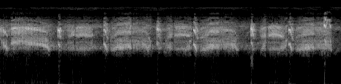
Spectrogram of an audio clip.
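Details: Swiftlet mating call: high, raspy squawking chatter held almost without pause, broken by sharp clicking chirps every half second or so.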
